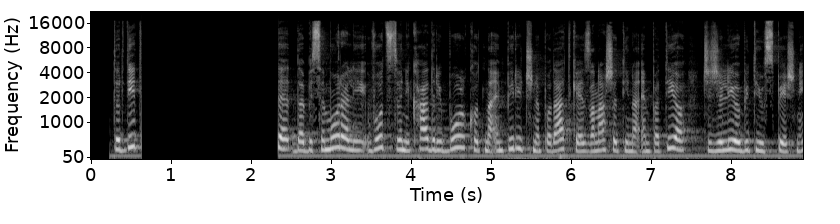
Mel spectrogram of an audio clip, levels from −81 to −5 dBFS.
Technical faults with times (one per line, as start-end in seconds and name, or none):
0.63-2.34 rebuffering stall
